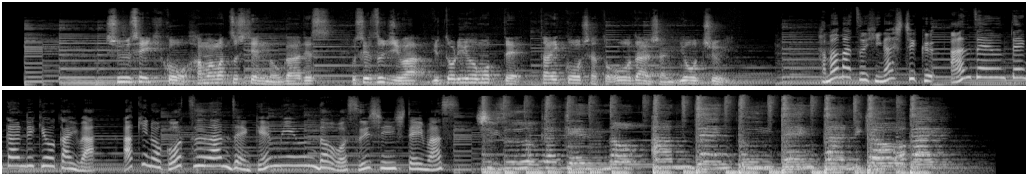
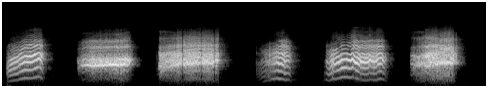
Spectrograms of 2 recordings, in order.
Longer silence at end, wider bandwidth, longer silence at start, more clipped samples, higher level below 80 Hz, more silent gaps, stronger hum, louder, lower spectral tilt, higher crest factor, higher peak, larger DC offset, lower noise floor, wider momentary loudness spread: first, 0.6 s vs 0.3 s; first, 17 kHz vs 6.2 kHz; first, 0.2 s vs 0.05 s; neither; first, -30 dBFS vs -78 dBFS; neither; second, none vs 60 Hz at -80 dBFS; second, -17 LUFS vs -10 LUFS; first, -5 dB/octave vs 0.5 dB/octave; first, 16 dB vs 10 dB; about the same, 0 dBFS vs 0 dBFS; neither; first, -50 dBFS vs -36 dBFS; second, 7 LU vs 11 LU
